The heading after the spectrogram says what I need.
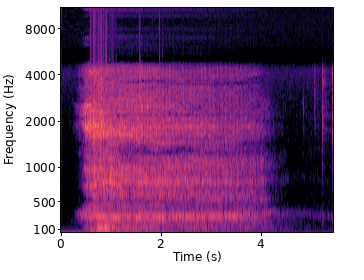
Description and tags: Angry hungry growl
a more angry growl. just me going "raah" into the mic and then slowing it down.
